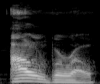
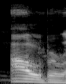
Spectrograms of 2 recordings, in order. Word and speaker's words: albero: Albero. Yes, Okay. yes. And one more thing, don't change the O. Don't say like O, like in English would be O. Just like plain O.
